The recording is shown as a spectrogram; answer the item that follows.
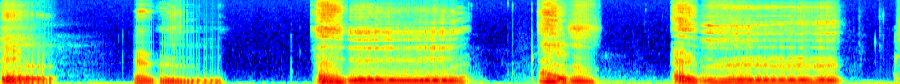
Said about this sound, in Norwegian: Det er altså en zombie pigman fra ah, Minecraft.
